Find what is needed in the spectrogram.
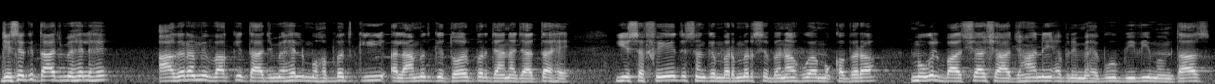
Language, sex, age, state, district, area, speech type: Urdu, male, 18-30, Uttar Pradesh, Saharanpur, urban, spontaneous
